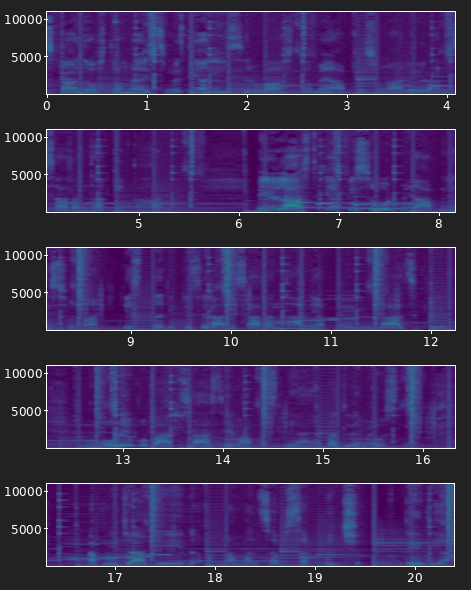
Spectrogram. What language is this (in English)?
Hindi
